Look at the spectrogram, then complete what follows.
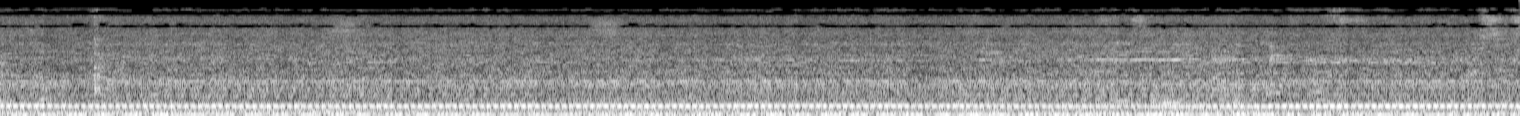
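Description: Dive boat's engine running steadily, heard inside the cabin as a constant low drone with a steady mid-pitched hum over it.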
